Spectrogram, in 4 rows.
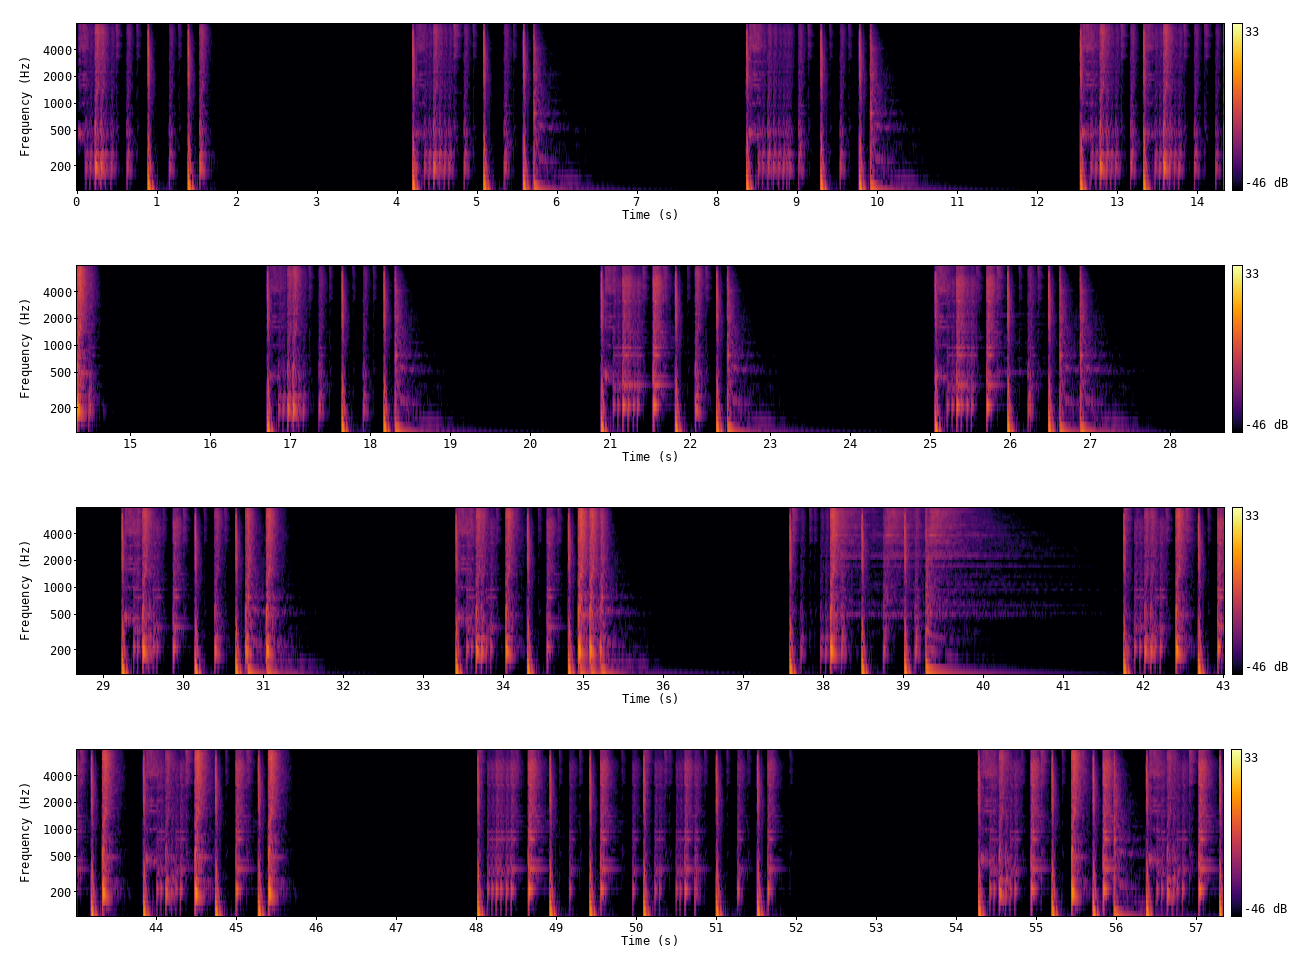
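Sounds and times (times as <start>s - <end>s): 
MIDI drums: 4.2s - 5.9s, 8.4s - 10.1s, 12.6s - 14.6s, 16.8s - 18.4s, 20.9s - 22.7s, 25.1s - 27.1s, 29.3s - 31.3s, 33.4s - 35.4s, 37.6s - 39.9s, 41.8s - 45.6s, 48.0s - 51.8s, 54.3s - 57.3s.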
